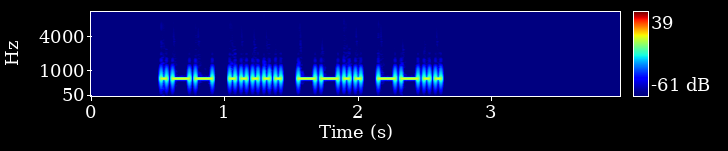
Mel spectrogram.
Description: Morse code, heard as a keyed tone, about 28 wpm, 700 Hz. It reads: W5ZZ
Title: USA Call Signs - 4 Characters - Repeated 3x - 28wpm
